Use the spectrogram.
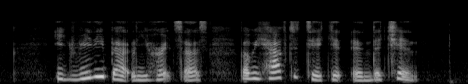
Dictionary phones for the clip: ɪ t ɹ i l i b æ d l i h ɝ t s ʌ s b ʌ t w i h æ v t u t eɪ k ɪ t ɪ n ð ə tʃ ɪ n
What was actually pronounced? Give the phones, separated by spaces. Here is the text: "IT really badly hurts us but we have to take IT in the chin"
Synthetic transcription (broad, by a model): ɪ t ɹ i l i b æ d l i h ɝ t s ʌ s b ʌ t w i h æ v t u t eɪ k ɪ t ɪ n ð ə tʃ ɪ n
